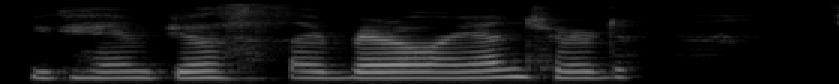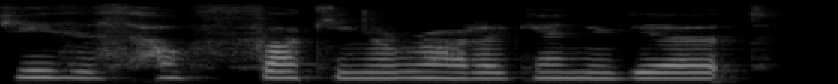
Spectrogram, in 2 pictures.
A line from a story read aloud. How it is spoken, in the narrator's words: a moaning mess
